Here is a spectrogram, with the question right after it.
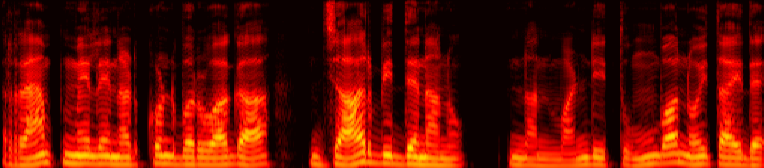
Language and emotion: Kannada, sad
